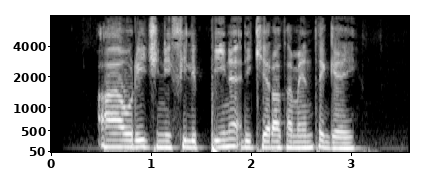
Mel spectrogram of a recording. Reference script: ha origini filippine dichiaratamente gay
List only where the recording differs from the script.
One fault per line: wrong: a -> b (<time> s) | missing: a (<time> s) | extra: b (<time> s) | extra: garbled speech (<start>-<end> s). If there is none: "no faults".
no faults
